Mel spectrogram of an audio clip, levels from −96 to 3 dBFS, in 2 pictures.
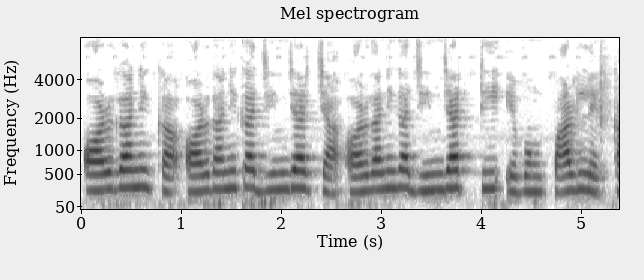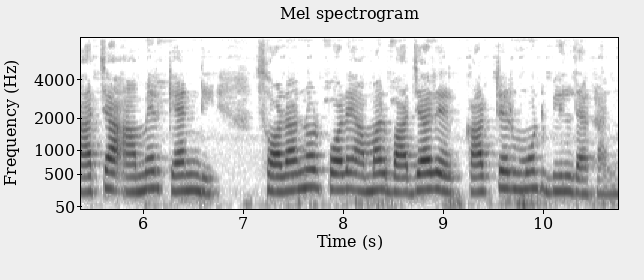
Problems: background sounds at intervals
